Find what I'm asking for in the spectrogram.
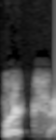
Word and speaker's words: BRICS: It's BRICS, actually, is the proper pronunciation of it.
